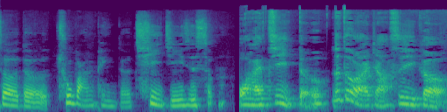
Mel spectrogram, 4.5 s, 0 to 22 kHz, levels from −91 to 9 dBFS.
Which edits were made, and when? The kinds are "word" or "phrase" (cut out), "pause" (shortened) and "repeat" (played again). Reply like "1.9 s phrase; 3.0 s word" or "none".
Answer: 2.3 s pause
